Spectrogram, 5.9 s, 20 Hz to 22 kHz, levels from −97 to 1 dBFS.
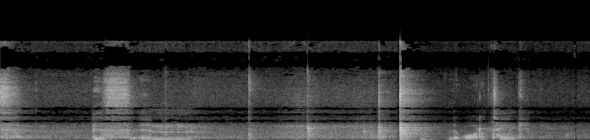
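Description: Damaged data in the compressed stream appears from 5.71 to 5.76 s, near the very end of the sound. For about 50 ms the decoder is fed frames whose bytes are wrong, so it decodes garbage or rejects them, loses its place in the bitstream and hunts for the next valid frame header. The result is a brief chirp, click or short hole that breaks abruptly into the audio, with normal sound resuming once sync is regained.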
